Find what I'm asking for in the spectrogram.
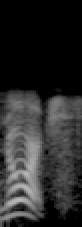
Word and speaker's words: Norwich: And I said it wrong. Norwich. Sorry, David Hulley.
